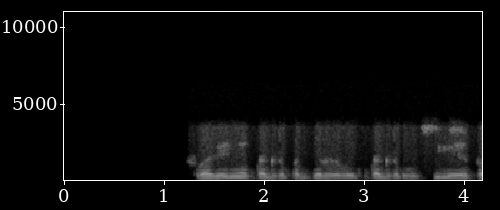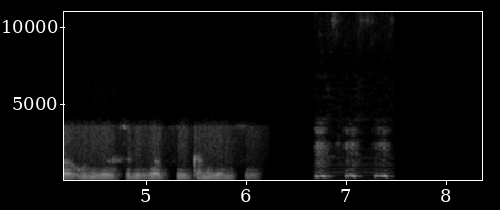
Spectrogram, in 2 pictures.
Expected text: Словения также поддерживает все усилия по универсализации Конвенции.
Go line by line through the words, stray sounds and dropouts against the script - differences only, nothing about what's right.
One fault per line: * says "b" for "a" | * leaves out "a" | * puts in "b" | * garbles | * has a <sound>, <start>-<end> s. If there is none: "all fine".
* says "также" for "все"
* has a laugh, 6.7-7.5 s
